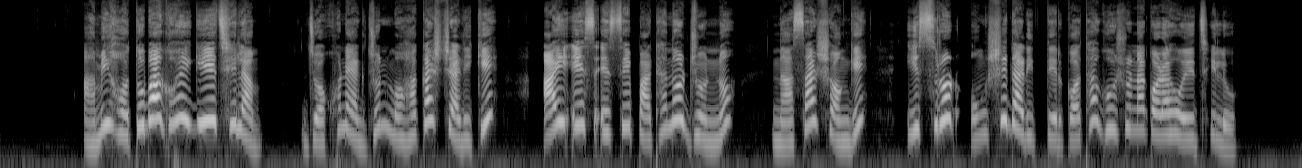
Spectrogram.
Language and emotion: Bengali, surprised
